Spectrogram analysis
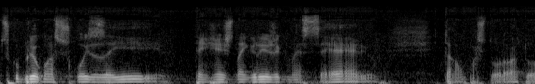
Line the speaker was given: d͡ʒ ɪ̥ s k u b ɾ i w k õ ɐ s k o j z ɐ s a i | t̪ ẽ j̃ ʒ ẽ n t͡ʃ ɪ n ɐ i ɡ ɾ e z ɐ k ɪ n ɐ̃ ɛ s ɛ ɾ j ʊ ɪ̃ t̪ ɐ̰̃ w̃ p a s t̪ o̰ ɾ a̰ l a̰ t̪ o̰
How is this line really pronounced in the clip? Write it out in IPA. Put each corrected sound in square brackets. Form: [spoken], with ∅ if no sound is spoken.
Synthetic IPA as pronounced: d͡ʒ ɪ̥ s k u b ɾ i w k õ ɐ s k o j z ɐ [z] a i | t̪ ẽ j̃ ʒ ẽ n t͡ʃ ɪ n ɐ i ɡ ɾ e [ʒ] ɐ k ɪ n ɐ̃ ɛ s ɛ ɾ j ʊ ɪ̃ t̪ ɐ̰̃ w̃ p a s t̪ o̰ ɾ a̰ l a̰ t̪ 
